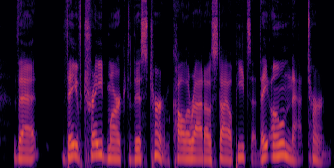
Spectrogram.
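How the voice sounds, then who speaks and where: A man in an ordinary speaking voice at a fairly slow pace with ordinary pitch variation, recorded very cleanly against a silent background, the sound dry and close with no echo. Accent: American. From Ohio. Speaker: podcast producer. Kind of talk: casual chat. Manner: casual, filler-heavy.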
